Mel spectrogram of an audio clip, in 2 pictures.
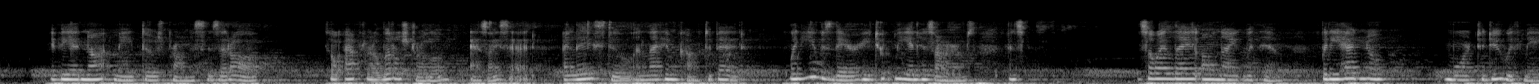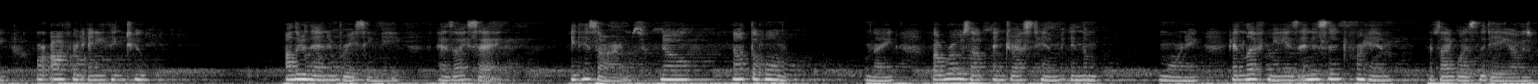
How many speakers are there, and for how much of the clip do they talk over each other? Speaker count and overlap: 1, no overlap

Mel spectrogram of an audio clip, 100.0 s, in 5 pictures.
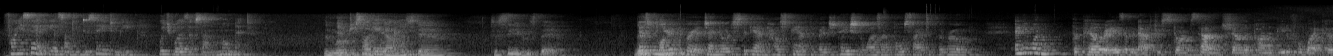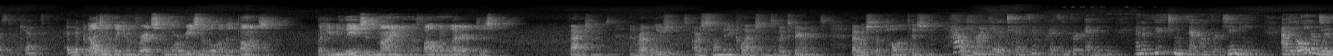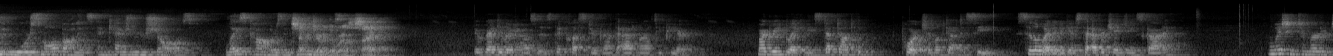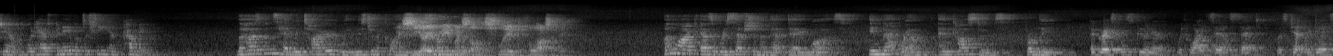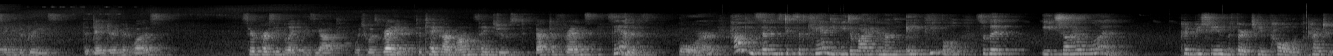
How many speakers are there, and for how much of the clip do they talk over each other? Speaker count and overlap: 8, about 7%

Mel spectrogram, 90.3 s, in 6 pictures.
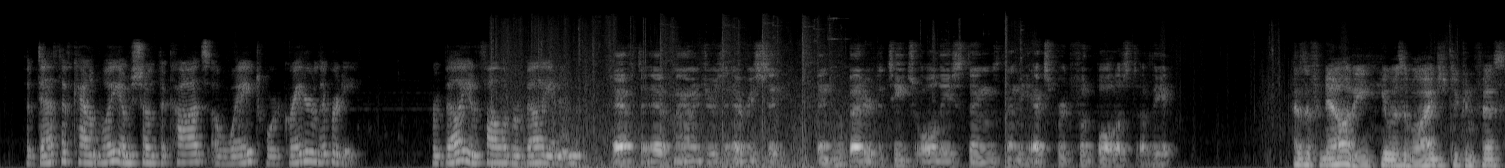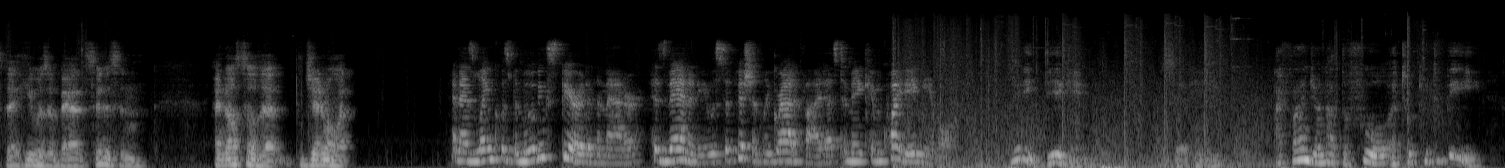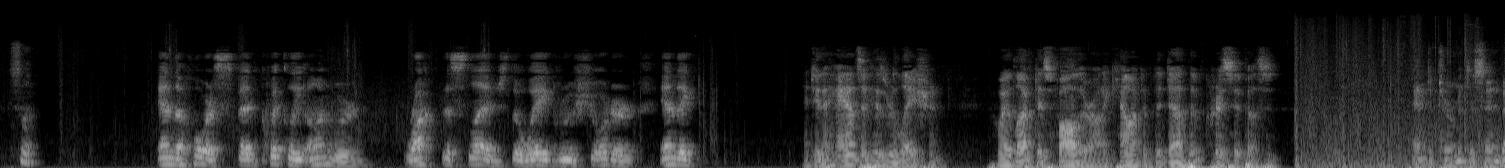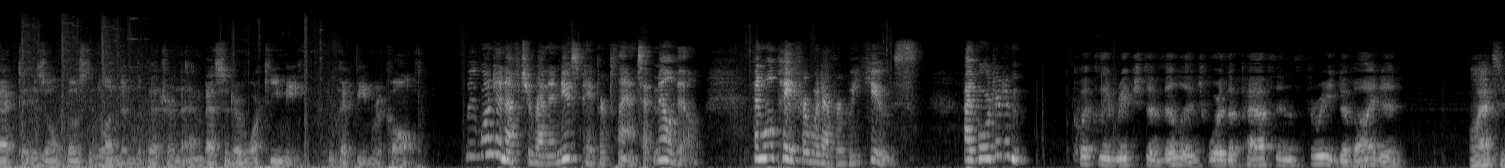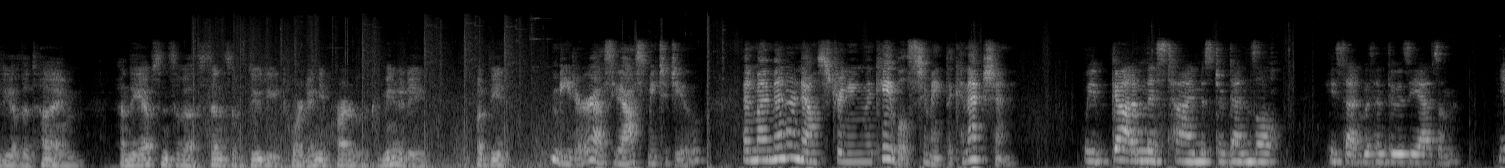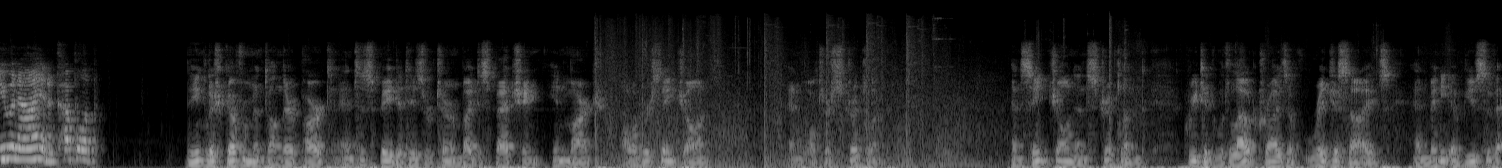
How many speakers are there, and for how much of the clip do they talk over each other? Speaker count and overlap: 9, no overlap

